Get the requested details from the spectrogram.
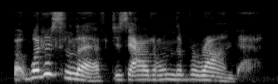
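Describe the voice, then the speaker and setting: Putting on a gruff character voice, a woman speaks at a fairly slow pace. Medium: read story. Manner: gruff, grumbling.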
